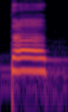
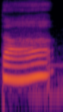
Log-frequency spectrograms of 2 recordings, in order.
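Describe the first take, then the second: First: The pitch stays level throughout. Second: The pitch rises from low to high. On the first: "The first one is flat" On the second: "The second one is like from low to high"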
